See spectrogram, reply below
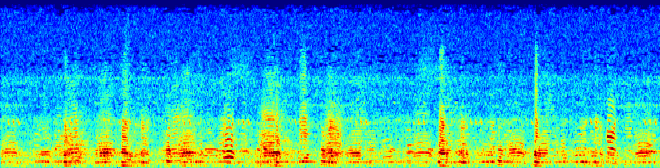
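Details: Magpie geese in a tree-perched flock keep up a busy, overlapping clamour of brief honks and chatters, rising and falling slightly in loudness throughout.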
